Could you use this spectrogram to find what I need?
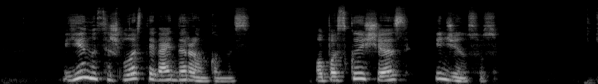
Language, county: Lithuanian, Vilnius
